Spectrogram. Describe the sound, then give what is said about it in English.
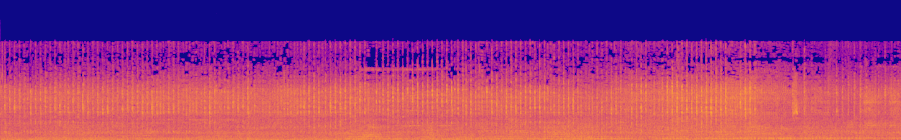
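Construction noise on a street, a loud, continuous mechanical din with rapid rattling pulses like a jackhammer that carries on unbroken throughout. “So I'm coming across a construction kind of spot here”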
